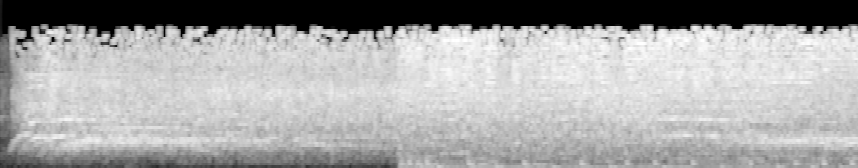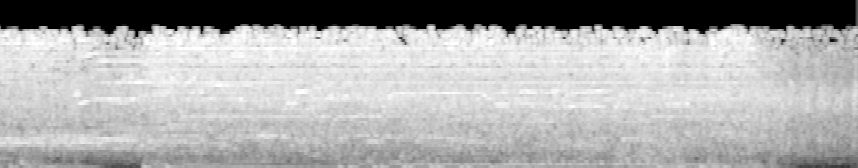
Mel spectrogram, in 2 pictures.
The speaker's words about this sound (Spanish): ¿Por qué me aplaudís que no me conocéis de nada? Sí, es, eh, la primera vez que vengo, gracias, ¿eh?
